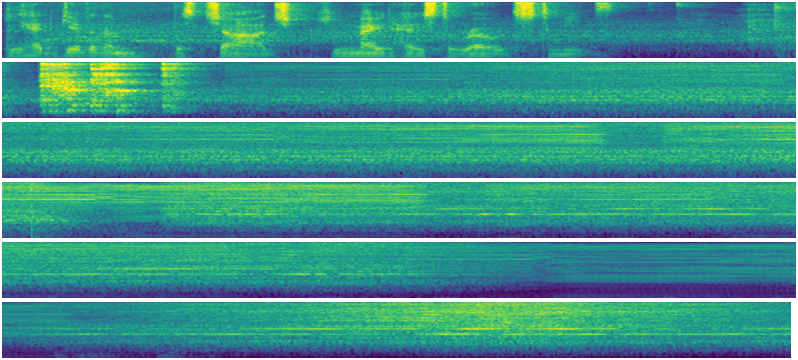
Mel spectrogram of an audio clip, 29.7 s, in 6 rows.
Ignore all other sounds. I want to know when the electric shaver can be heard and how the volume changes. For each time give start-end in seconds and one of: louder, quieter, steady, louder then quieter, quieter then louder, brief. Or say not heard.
4.6-26.1 louder then quieter.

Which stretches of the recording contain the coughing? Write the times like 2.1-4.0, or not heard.
4.0-6.1.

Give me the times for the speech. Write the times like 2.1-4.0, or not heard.
0.0-3.8.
